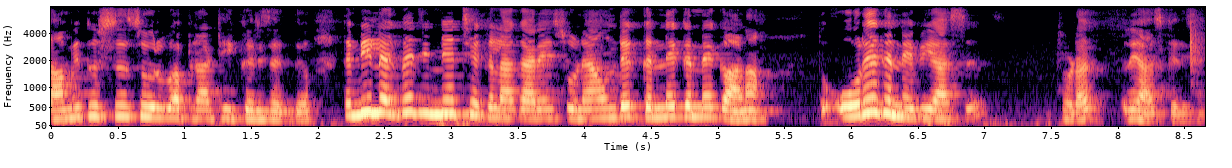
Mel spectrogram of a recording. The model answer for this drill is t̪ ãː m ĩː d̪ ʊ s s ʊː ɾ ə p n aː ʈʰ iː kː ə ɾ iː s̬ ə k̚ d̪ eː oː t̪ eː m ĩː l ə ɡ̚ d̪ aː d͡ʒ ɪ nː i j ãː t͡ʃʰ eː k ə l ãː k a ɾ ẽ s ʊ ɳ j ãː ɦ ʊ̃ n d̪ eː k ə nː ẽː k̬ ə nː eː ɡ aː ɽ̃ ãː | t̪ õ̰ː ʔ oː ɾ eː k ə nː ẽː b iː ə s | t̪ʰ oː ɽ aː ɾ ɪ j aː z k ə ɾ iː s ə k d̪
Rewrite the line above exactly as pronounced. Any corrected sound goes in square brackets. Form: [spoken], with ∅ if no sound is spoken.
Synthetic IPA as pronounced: t̪ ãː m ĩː [t̪] ʊ s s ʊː ɾ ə p n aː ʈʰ iː kː ə ɾ iː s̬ ə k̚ d̪ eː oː t̪ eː m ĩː l ə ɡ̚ d̪ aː d͡ʒ ɪ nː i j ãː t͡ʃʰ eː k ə l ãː k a ɾ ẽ s ʊ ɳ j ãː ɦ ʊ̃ n d̪ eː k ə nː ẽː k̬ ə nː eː ɡ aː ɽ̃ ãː | t̪ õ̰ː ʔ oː ɾ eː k ə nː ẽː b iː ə s | t̪ʰ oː ɽ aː ɾ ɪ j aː z k ə ɾ iː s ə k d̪

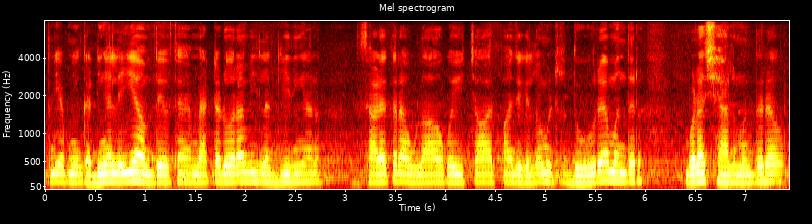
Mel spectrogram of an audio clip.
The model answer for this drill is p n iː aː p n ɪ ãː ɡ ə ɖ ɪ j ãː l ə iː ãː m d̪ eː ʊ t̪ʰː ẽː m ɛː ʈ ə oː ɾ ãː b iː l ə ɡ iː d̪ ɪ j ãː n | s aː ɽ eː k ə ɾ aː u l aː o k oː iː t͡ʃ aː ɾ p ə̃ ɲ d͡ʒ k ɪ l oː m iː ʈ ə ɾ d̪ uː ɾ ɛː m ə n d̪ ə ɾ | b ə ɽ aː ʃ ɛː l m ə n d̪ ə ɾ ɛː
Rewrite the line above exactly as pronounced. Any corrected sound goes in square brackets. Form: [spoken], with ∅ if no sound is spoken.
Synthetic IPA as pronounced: p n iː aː p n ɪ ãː ɡ ə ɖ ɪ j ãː l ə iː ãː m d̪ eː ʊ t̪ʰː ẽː m ɛː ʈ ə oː ɾ ãː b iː l ə ɡ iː d̪ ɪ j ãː n | s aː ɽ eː k ə ɾ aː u l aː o k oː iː t͡ʃ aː ɾ p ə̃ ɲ d͡ʒ k ɪ l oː m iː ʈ ə ɾ d̪ uː ɾ ɛː m ə n d̪ ə ɾ | b ə ɽ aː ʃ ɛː l m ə n d̪ ə ɾ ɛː

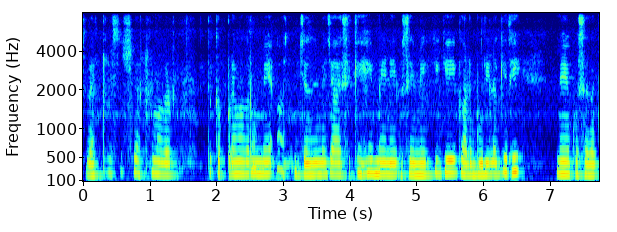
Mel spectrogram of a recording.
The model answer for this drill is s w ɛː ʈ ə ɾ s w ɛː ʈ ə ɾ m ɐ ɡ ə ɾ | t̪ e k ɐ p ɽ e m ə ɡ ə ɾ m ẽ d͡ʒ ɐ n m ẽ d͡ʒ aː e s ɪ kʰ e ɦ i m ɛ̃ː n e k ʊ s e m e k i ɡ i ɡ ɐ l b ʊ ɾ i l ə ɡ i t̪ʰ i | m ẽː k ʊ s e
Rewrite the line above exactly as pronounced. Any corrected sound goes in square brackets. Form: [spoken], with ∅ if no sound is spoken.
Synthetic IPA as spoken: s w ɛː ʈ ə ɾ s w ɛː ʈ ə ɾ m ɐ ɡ ə ɾ | t̪ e k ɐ p ɽ e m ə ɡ ə ɾ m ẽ d͡ʒ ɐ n m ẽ d͡ʒ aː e s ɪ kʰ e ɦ i m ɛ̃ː n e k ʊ s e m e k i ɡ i ɡ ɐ l b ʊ ɾ i l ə ɡ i t̪ʰ i | m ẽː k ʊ s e

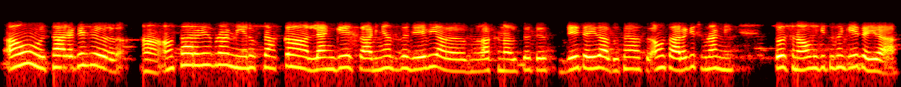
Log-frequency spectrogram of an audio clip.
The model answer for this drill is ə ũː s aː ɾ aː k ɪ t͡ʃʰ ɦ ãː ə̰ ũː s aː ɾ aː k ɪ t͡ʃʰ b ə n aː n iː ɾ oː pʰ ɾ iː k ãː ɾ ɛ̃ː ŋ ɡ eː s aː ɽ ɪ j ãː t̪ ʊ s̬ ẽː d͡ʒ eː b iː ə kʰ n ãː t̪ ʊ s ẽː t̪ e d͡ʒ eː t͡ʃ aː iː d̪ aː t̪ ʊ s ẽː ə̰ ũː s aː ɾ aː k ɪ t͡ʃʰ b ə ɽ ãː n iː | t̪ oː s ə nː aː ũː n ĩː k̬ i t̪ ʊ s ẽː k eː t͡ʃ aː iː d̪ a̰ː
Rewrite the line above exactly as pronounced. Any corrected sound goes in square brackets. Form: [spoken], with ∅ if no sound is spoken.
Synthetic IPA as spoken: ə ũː s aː ɾ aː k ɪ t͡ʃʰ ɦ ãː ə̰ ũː s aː ɾ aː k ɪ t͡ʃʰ b ə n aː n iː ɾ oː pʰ ɾ [aː] k ãː [l] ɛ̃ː ŋ ɡ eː s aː ɽ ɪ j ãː t̪ ʊ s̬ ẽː d͡ʒ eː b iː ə kʰ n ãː t̪ ʊ s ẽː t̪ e d͡ʒ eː t͡ʃ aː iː d̪ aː t̪ ʊ s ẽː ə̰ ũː s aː ɾ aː k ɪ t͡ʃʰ b ə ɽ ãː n iː | t̪ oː s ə [n] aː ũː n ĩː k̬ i t̪ ʊ s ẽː k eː t͡ʃ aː iː d̪ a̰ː

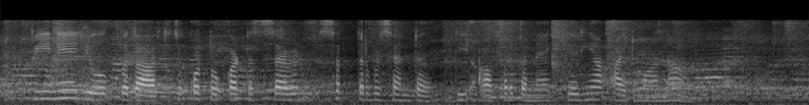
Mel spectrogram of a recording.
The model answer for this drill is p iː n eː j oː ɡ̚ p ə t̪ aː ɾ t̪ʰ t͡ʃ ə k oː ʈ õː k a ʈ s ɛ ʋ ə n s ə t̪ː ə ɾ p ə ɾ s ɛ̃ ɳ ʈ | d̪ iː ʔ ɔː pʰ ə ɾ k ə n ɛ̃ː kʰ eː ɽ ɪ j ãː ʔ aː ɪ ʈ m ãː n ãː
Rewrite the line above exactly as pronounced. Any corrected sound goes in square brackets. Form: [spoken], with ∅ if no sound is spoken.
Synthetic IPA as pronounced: p iː n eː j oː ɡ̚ p ə [d̪] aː ɾ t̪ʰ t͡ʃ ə k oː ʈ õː k [ə] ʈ s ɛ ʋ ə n s ə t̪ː ə ɾ p ə ɾ s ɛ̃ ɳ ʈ | d̪ iː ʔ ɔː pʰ ə ɾ k ə n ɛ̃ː kʰ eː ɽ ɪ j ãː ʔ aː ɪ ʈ m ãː n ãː

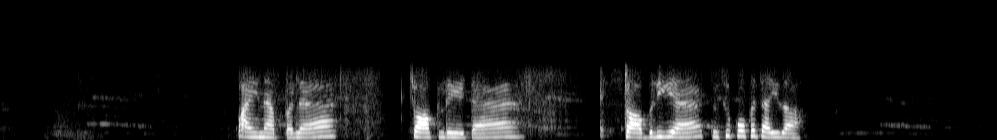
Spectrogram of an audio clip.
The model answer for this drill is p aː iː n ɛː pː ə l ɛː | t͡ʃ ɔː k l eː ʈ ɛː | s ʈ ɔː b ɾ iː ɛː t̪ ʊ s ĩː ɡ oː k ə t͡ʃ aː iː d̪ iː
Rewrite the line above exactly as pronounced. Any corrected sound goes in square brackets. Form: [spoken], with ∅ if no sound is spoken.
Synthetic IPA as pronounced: p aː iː n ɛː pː ə l ɛː | t͡ʃ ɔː k l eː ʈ ɛː | s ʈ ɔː b ɾ iː ɛː t̪ ʊ s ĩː [k] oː k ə t͡ʃ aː iː d̪ [aː]

